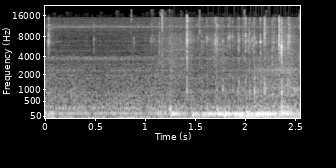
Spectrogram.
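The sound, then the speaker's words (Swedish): Fingers type on a computer keyboard in quick, soft, irregular clicks over a low hum. The tapping grows denser and a little louder in the second half, and no one speaks. “Jag ska bara skriva den här. Så. Läs inte vad jag skriver, utan bara prata på.”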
